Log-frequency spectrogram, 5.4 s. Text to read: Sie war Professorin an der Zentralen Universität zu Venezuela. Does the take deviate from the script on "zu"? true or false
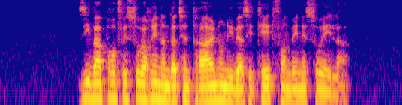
true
